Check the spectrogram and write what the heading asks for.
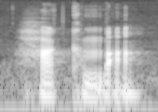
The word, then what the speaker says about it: Hakama: Okay, so the first thing is stressed. So that's Hakama, not Hakama.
